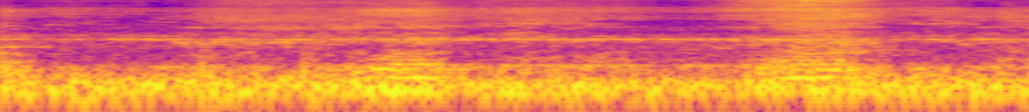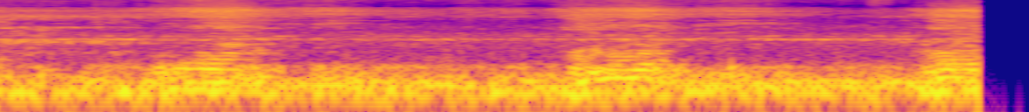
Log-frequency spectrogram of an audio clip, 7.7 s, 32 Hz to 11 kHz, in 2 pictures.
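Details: A sleeping dog snores: rhythmic low rumbling snores with a soft snort on each breath, about 40 per minute.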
